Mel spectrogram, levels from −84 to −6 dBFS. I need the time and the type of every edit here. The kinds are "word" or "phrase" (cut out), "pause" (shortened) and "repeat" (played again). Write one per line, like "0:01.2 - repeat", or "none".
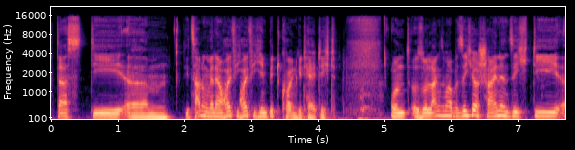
0:02.8 - repeat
